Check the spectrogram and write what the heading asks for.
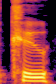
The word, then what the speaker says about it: coup: So note with the pronunciation of coup, you don't say the P, you don't sound the P at the end.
